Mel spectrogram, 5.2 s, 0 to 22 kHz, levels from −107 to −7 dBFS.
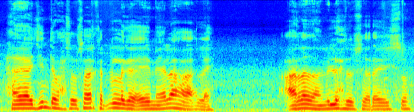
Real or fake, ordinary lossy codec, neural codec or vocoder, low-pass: real; none; none; none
